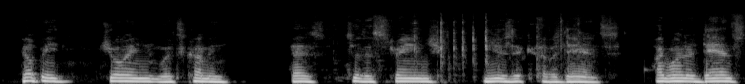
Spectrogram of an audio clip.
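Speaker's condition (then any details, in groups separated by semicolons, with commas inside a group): Parkinson's disease; exhaustion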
